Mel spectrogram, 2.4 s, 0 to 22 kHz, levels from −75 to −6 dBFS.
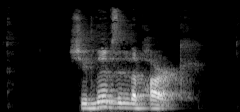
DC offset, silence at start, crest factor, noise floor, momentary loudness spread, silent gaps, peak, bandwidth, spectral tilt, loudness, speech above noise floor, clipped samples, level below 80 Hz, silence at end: under 0.1%; 0.7 s; 18 dB; -77 dBFS; 14 LU; none; -4 dBFS; 16.5 kHz; -5.5 dB/octave; -20 LUFS; 57 dB; under 0.1%; -62 dBFS; 0.5 s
